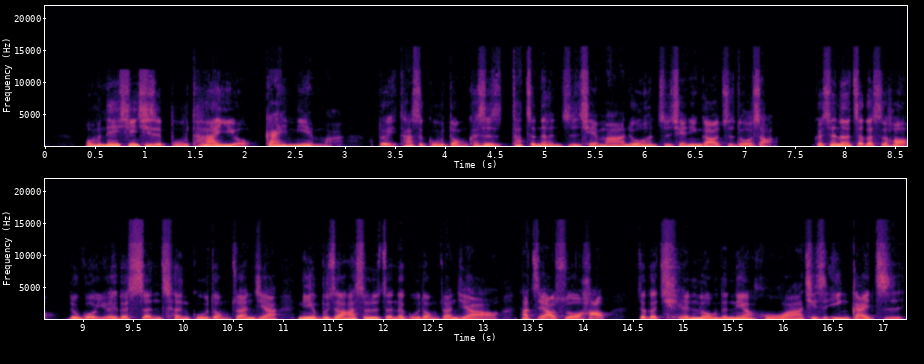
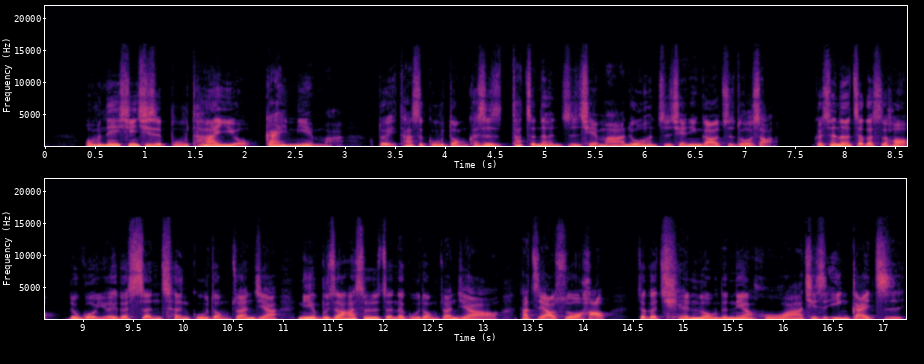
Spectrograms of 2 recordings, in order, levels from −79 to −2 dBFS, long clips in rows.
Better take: second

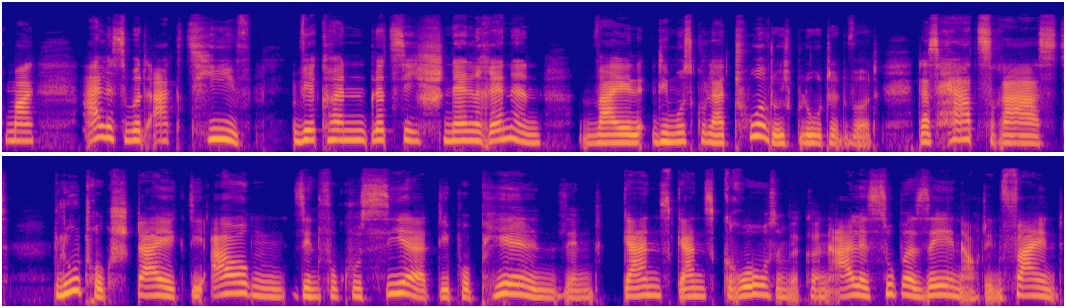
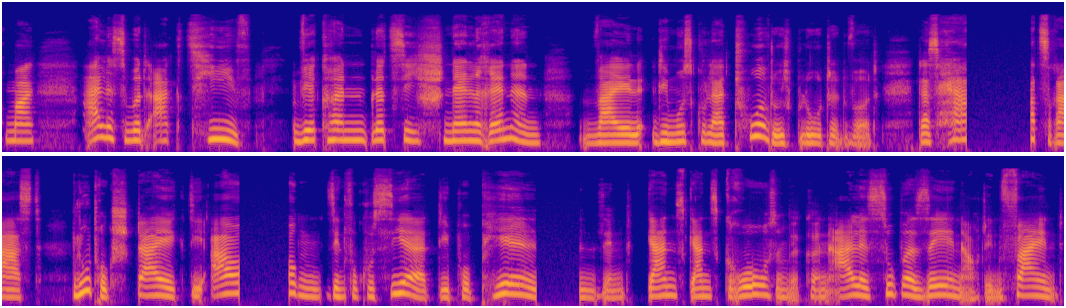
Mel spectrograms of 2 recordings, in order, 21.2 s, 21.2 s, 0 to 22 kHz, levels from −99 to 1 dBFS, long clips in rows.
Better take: first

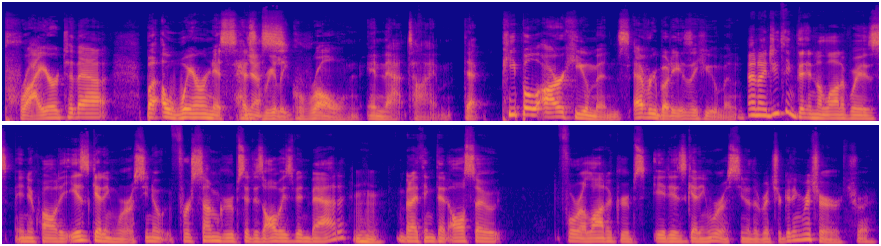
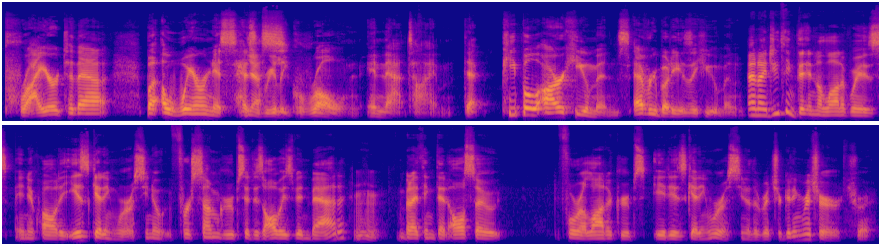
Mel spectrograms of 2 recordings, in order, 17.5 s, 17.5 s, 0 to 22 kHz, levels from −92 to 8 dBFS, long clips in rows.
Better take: first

